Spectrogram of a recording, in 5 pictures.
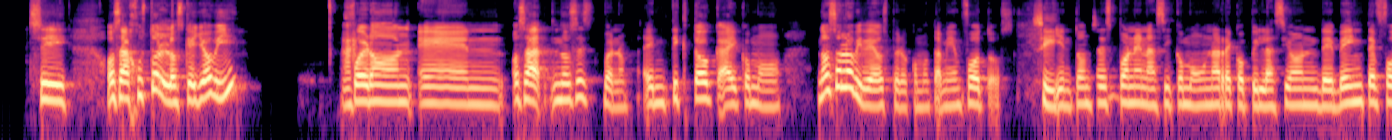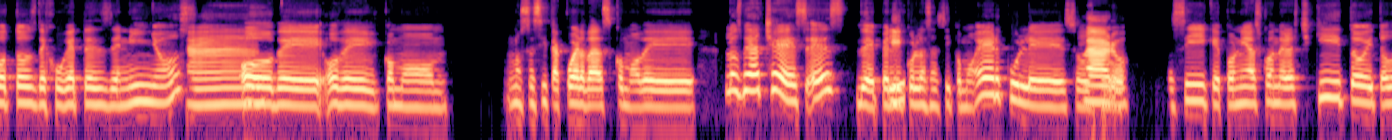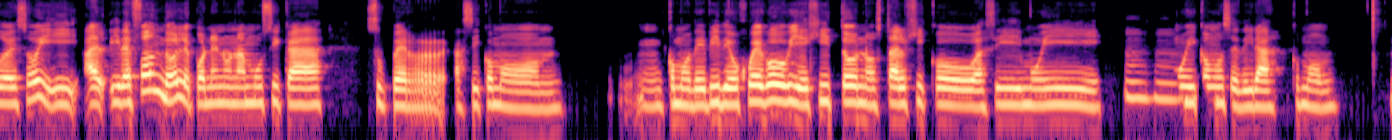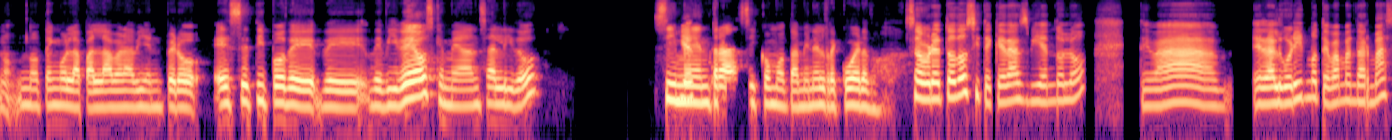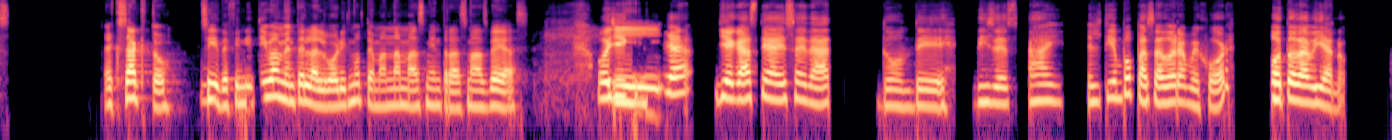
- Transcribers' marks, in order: other background noise; giggle
- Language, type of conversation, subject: Spanish, podcast, ¿Cómo influye la nostalgia en ti al volver a ver algo antiguo?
